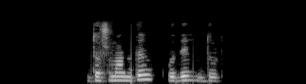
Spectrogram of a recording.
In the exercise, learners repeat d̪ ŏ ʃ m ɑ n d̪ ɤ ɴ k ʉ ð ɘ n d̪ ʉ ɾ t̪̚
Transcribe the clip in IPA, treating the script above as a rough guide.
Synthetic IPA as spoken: d̪ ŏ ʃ m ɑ n d̪ ɤ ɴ k ʉ ð ɘ d̪ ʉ ɾ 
